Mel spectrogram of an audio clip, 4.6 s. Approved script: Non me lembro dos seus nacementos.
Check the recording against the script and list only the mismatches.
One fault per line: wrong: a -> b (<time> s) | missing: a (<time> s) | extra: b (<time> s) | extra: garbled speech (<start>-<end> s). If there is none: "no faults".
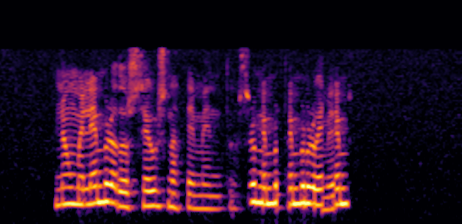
extra: garbled speech (2.5-3.5 s)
